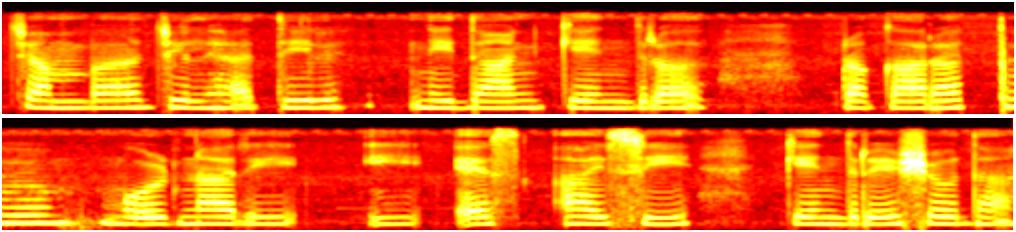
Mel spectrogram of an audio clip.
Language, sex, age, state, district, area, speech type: Marathi, female, 45-60, Maharashtra, Nagpur, rural, read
